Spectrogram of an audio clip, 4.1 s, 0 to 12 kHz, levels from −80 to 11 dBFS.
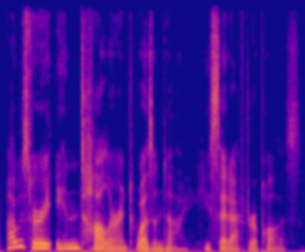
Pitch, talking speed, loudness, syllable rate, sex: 170 Hz, 160 wpm, -17 LUFS, 4.5 syllables/s, female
